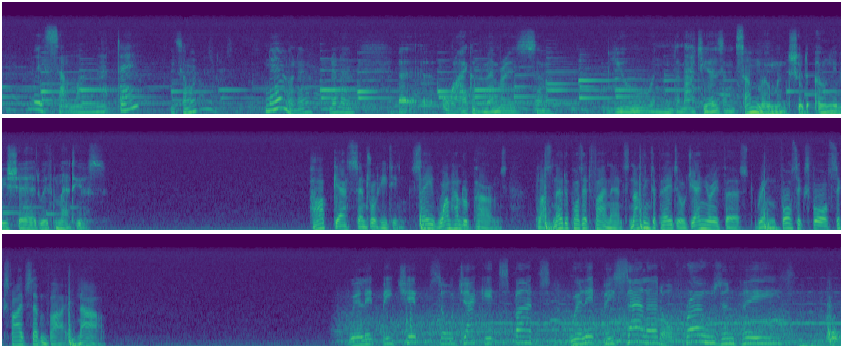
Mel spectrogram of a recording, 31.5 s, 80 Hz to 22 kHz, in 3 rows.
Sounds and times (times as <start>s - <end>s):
Speech: 0.4s - 6.9s, 7.6s - 11.8s, 14.4s - 22.3s, 25.3s - 27.8s.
